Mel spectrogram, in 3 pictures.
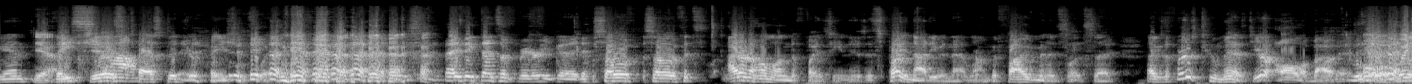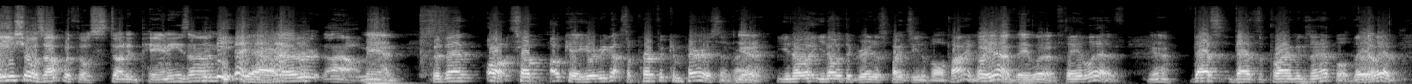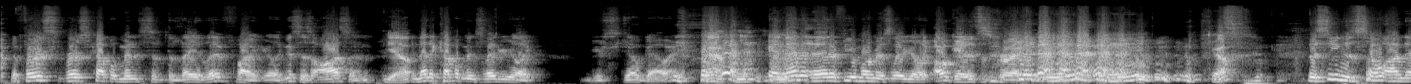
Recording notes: I have been experiencing some audio Issues so the audio did not turn out great in this episode, but should be fixed in future episodes.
